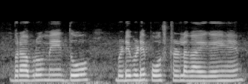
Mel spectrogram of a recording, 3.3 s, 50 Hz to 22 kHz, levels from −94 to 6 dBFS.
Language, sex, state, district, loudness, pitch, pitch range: Hindi, female, Uttar Pradesh, Shamli, -14 LUFS, 230 Hz, 225-245 Hz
